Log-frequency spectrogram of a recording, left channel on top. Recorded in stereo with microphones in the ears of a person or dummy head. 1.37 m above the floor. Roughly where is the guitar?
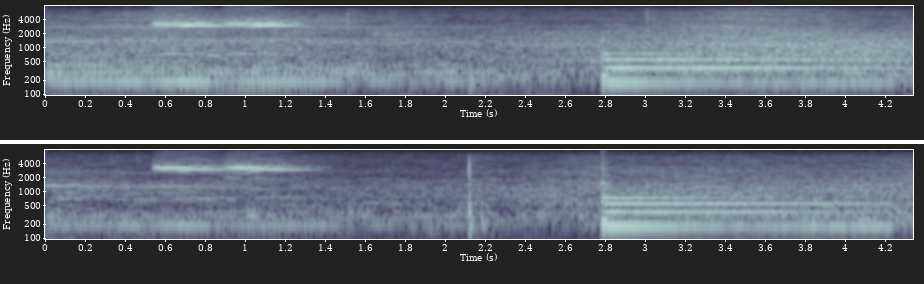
Right.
